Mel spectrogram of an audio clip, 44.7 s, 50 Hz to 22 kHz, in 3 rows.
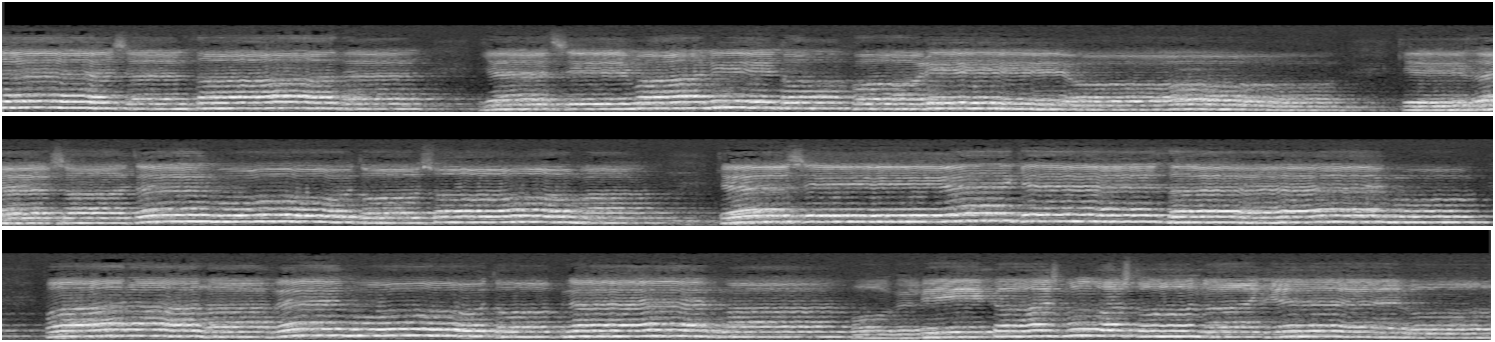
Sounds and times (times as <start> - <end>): Mantra: 0.0 - 44.7.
